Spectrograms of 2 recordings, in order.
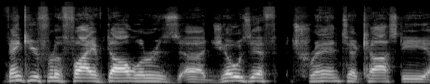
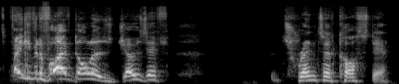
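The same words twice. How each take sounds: First: Put-on slower retake in an American accent. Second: Loud, high-pitched donation shout-out; high, loud thank-you. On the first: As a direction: read it out like an American. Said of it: "Guru is American. Yeah, I am, dude". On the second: Real, not acted. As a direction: call out the thanks high, then stretch the surname. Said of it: "Sorry, let me go again".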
